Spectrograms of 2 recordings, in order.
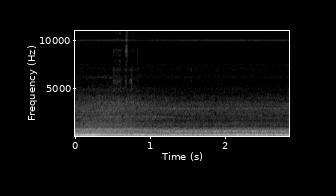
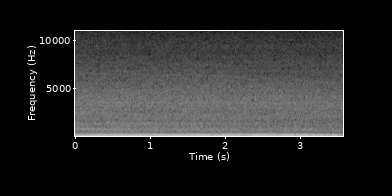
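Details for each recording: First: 2018 Subaru WRX after vacuum leak repair and ECU reflash: even, smooth idle with a brief light blip of revs, no stumble or hunting; normal idle. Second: 2018 Subaru WRX on a true cold start after intake and intercooler reassembly during a vacuum-leak hunt (AF learning near -30): it runs a few seconds with a low drone, then sags and stalls; owner suspects an unplugged connector.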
